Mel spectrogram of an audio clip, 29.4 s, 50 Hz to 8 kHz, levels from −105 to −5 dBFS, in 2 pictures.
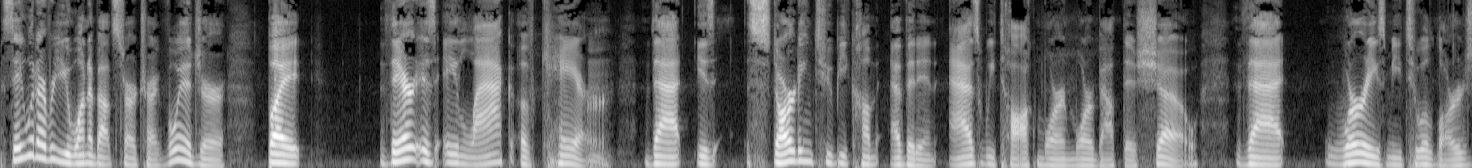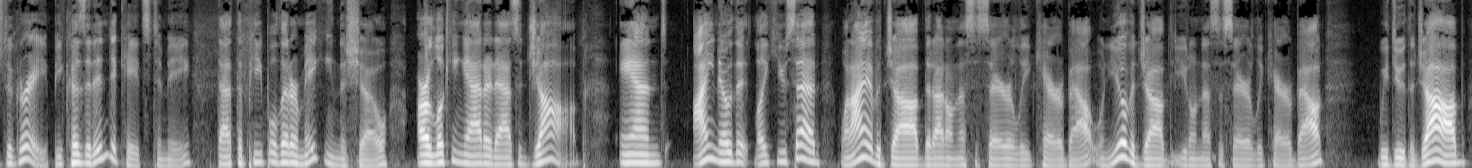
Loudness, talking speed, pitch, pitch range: -20 LUFS, 185 wpm, 130 Hz, 110-150 Hz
